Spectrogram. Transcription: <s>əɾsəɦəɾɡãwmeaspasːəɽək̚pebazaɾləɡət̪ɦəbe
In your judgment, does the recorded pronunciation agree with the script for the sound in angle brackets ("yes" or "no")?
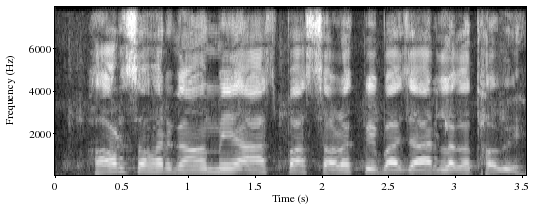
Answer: no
